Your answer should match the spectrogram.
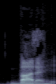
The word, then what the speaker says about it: Bare: And is it called Bare? Like, how do you pronounce the name of this? – Bare, yeah. – Bare.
